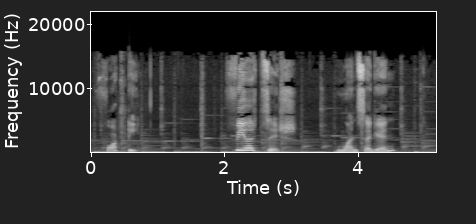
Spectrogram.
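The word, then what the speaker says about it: vier: thus so i own swanseas let's try next number drai on swanseash once again dry don't forget v has a sound of fur therefore fear own swanseas once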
